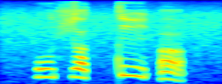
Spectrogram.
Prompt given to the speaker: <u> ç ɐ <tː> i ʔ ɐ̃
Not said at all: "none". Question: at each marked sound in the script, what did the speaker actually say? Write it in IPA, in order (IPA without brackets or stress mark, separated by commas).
u, tː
